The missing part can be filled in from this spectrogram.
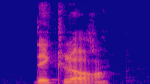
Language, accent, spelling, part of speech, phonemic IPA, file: French, France, déclore, verb, /de.klɔʁ/, LL-Q150 (fra)-déclore.wav
- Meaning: 1. to open, reopen (open something which was closed) 2. to uncover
